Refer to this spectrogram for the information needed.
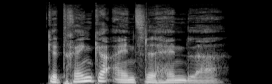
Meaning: a beverage retailer
- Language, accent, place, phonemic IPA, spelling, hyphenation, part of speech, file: German, Germany, Berlin, /ɡəˈtʁɛŋkəˌaɪ̯nt͡səlhɛntlɐ/, Getränkeeinzelhändler, Ge‧trän‧ke‧ein‧zel‧händ‧ler, noun, De-Getränkeeinzelhändler.ogg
